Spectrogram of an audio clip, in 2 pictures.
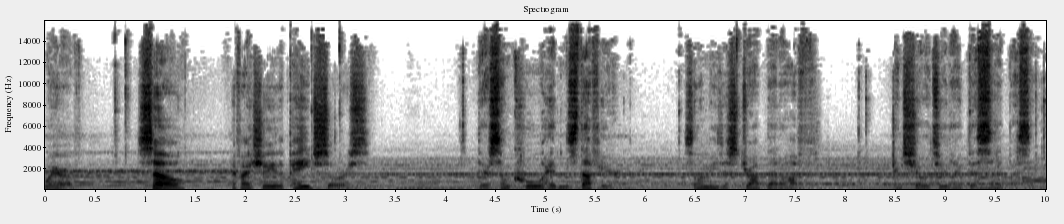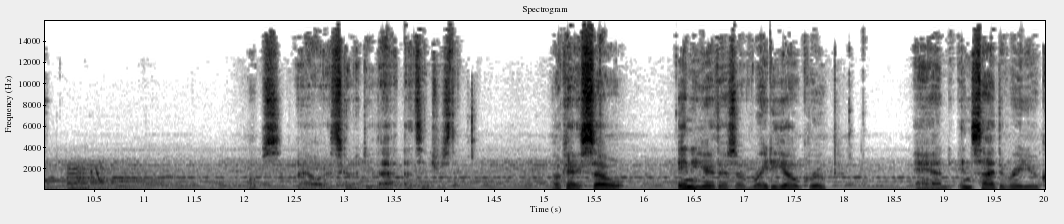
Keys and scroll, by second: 8.8 super+Right, 10.6 super+Right.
